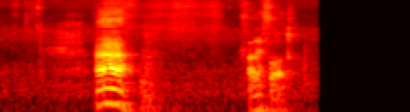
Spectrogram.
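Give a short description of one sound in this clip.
A young man speaks briefly and close by.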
